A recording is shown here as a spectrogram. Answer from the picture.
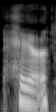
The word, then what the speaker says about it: Heyer: So this book is called Venetia by an author, Georgette Hare, and Hare is spelled H-E-Y-E-R.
